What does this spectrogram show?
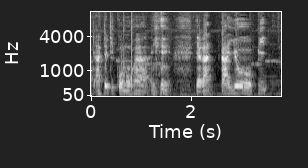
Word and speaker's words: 火曜日: Kayobi. Bacanya Kayobi.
